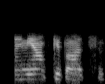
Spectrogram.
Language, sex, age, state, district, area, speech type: Urdu, female, 18-30, Delhi, Central Delhi, urban, conversation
